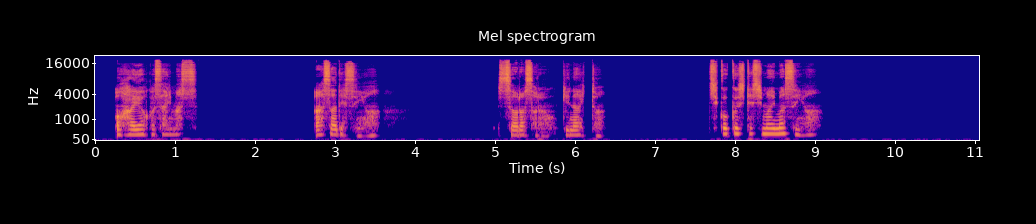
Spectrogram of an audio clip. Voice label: 朝、お耳ふーふー囁き 効果音なし; 手コキ; 息子視点

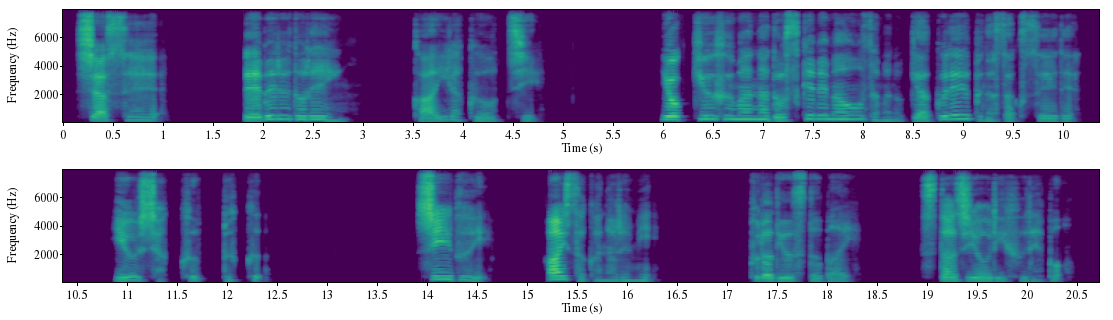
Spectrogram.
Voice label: タイトルコール, ASMR

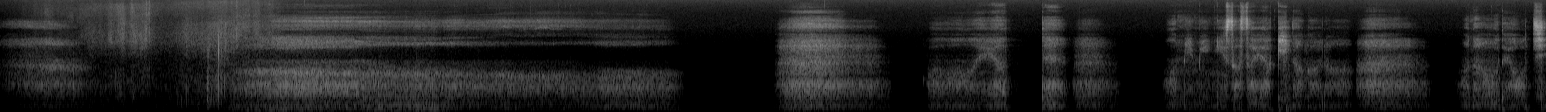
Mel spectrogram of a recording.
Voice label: 囁きながらオナホコキ

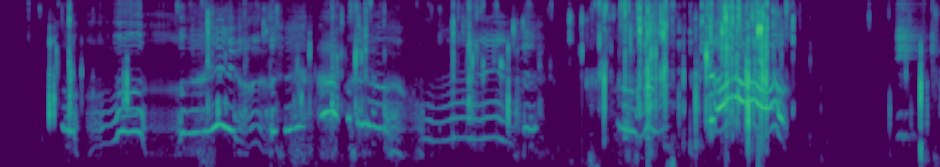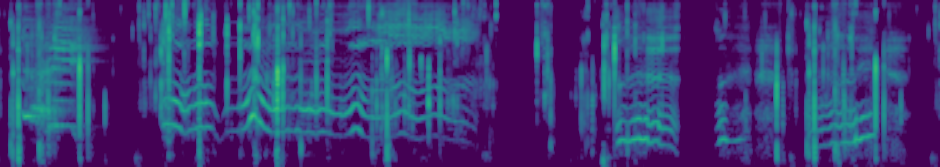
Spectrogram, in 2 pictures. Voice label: 挿入, ASMR

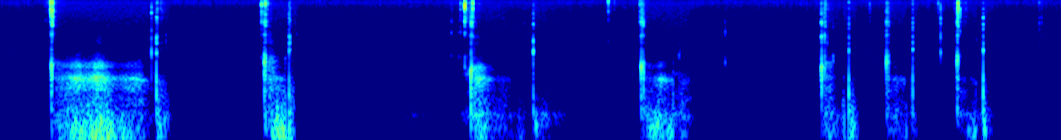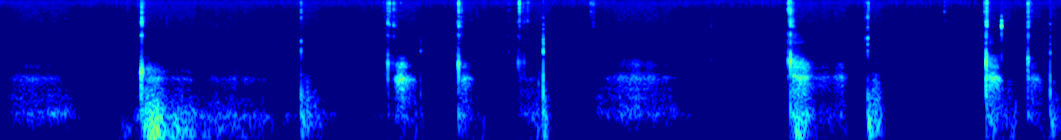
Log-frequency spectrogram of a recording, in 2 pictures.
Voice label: 右耳囁きカリカリ

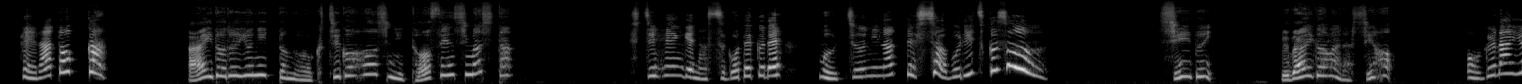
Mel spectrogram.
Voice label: タイトルコール, ASMR

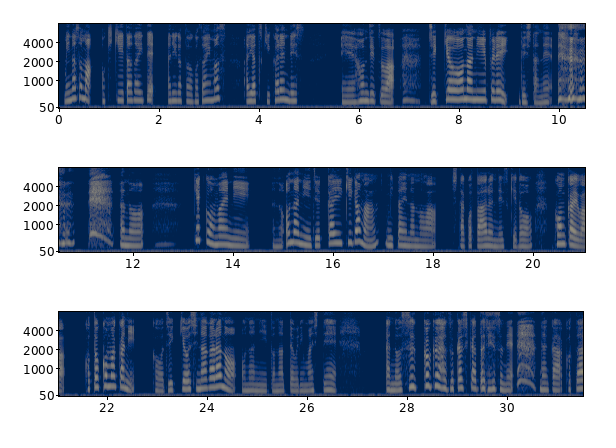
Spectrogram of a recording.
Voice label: フリートーク; 第6話Part2-実況オナ後フリートーク

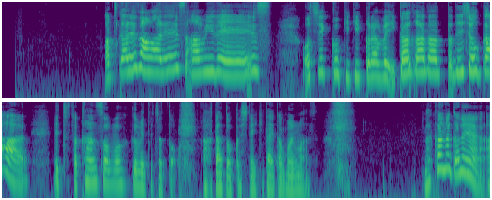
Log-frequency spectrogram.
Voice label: エンディングトーク, ASMR

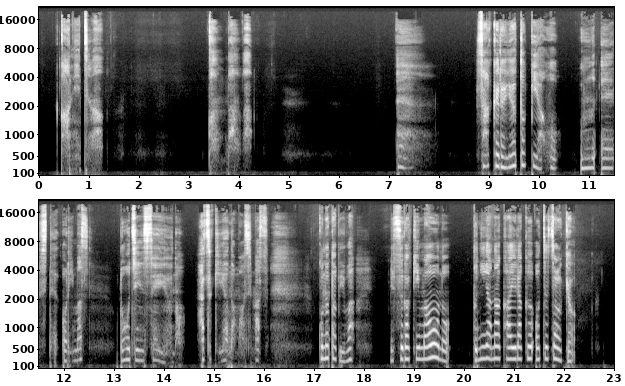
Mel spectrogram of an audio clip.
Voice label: フリートーク

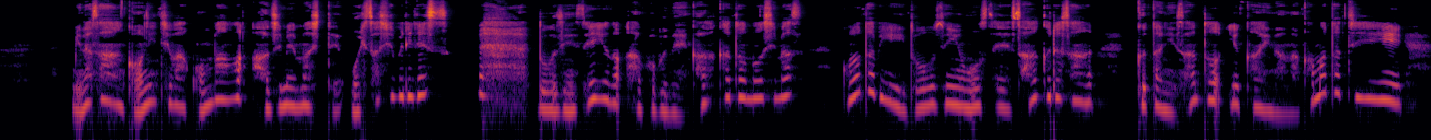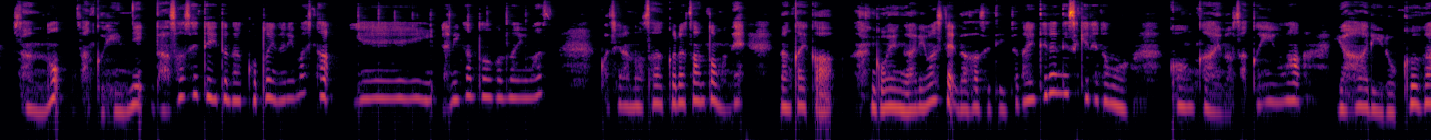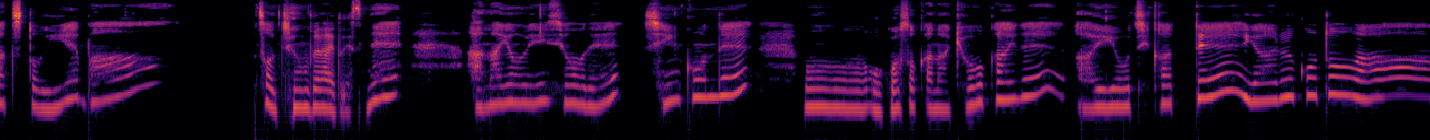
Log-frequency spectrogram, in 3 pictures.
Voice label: 宣伝用ボイス

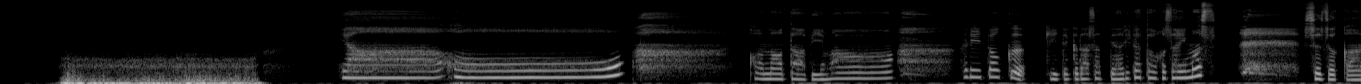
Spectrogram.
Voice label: フリートーク

